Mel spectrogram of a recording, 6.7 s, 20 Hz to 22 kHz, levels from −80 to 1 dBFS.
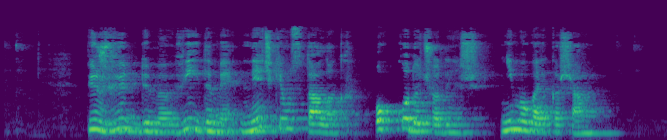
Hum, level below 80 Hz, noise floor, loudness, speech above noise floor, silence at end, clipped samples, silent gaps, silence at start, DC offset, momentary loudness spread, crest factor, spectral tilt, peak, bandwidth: none; -68 dBFS; -60 dBFS; -23 LUFS; 37 dB; 0.5 s; under 0.1%; none; 0.9 s; under 0.1%; 8 LU; 18 dB; -4 dB/octave; -6 dBFS; 11.5 kHz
